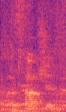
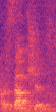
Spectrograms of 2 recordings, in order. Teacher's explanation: The stress on the second syllable.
